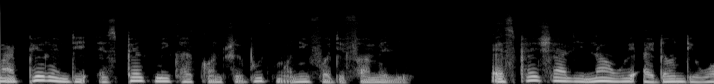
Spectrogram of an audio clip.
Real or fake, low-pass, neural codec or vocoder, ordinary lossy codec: real; 10.8 kHz; none; none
